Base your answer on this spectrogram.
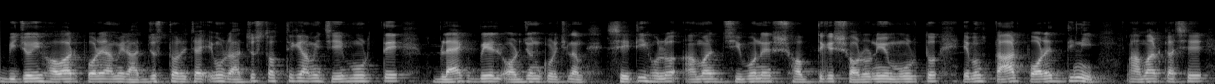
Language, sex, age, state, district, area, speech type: Bengali, male, 30-45, West Bengal, Purulia, urban, spontaneous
